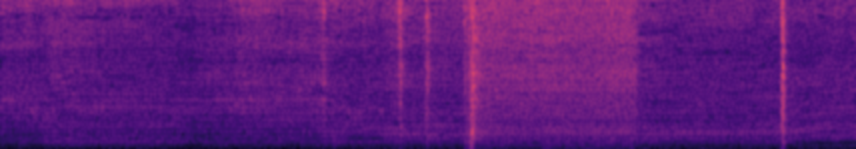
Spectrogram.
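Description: Cutting torch burning through a steel flange, a steady loud hiss and roar with a few sharp pops and crackles, close and without talk.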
